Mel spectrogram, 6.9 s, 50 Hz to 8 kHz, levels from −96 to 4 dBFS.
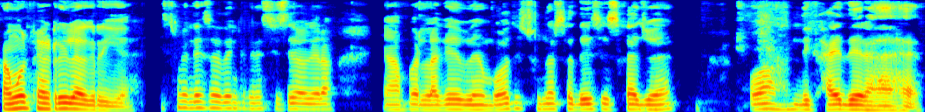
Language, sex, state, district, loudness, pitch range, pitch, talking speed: Hindi, male, Bihar, Jahanabad, -19 LUFS, 125-145 Hz, 135 Hz, 285 wpm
